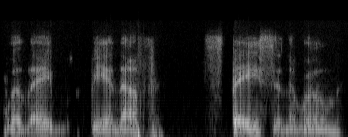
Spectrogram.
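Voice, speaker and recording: A woman speaking frankly in a group conversation in a weakening, often whispered voice, halting and breathy with long pauses. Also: a little mellow, dry recording, dull audio. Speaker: host of a conversation series.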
